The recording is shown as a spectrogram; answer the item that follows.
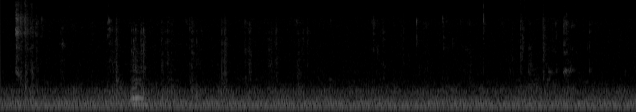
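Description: Crunchy chocolate-drizzled pretzel crisp being chewed with the mouth closed: a string of small, irregular crunching clicks over a steady low hum.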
